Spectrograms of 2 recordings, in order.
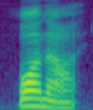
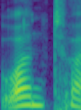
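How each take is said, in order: First: The words blend into one reduced word. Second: Both words are said fully and separately. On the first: The speaker calls it right. "튀는 발음 싫어하니까 wanna" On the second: The speaker calls it wrong. "want to 하다가"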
